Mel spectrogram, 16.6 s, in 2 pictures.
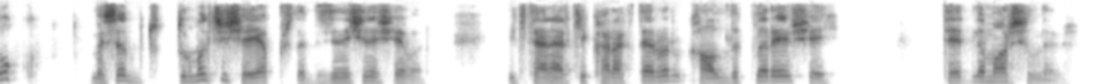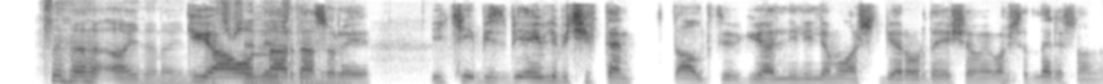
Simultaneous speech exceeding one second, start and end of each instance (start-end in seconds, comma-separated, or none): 9.7-11.0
